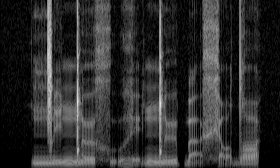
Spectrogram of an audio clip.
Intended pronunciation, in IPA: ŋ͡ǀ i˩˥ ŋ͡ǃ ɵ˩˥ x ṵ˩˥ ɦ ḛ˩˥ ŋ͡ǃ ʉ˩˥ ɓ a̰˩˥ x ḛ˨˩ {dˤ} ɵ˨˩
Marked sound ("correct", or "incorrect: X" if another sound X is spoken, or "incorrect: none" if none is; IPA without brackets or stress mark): correct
